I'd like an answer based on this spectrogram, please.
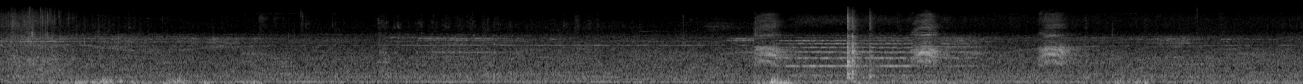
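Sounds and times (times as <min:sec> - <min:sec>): harsh crow-like bird calls: 0:07.6 - 0:08.0, 0:09.0 - 0:09.6, 0:10.4 - 0:10.8.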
